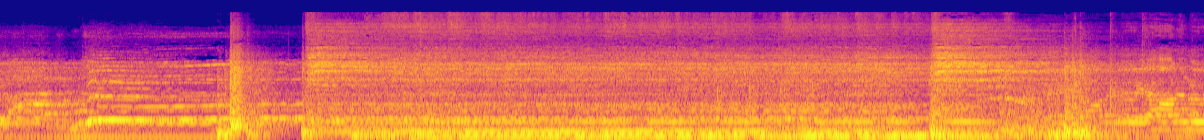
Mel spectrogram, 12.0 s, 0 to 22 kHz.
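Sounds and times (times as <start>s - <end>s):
praise band with electric guitar: 0.0s - 12.0s.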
